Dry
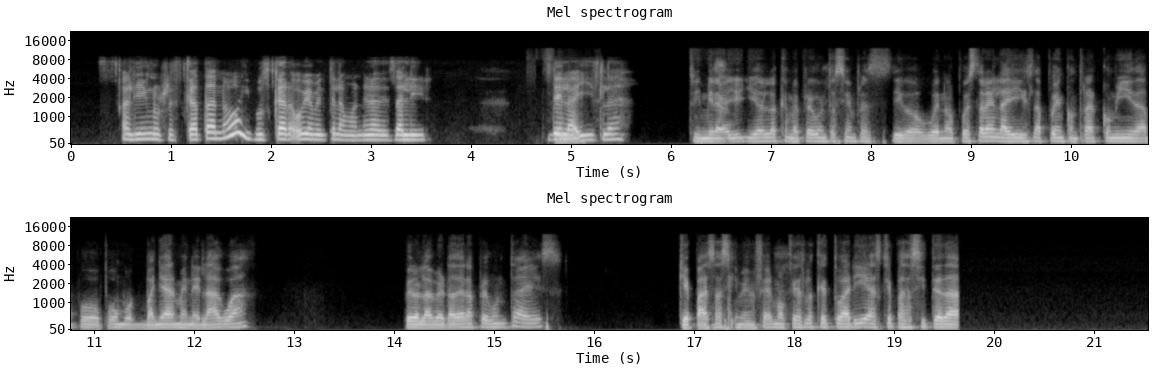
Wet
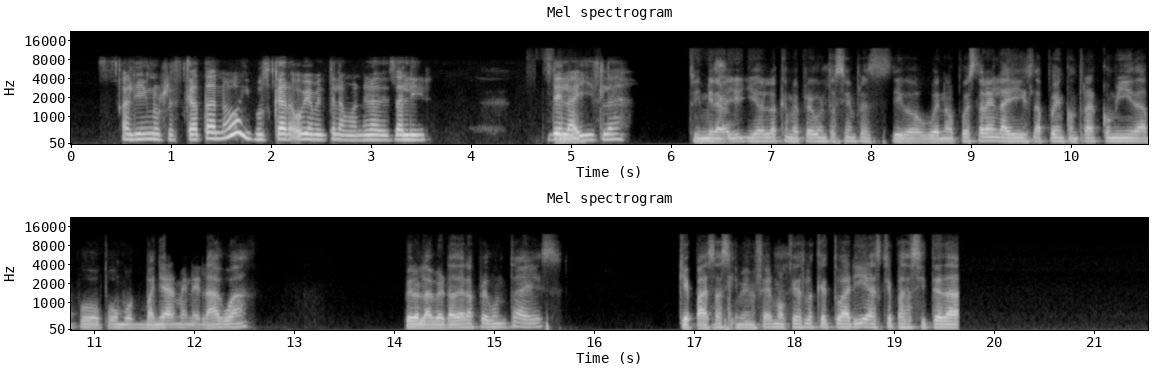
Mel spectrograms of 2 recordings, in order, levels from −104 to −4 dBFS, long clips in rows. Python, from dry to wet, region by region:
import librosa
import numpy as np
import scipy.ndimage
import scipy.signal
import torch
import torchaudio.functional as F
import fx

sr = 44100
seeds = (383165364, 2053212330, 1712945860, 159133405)

y = fx.chain(x, sr, fx.lowpass(hz=2600.0, slope=24),
    fx.low_shelf(hz=280.0, db=-8.5), at=(11.71, 12.13))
